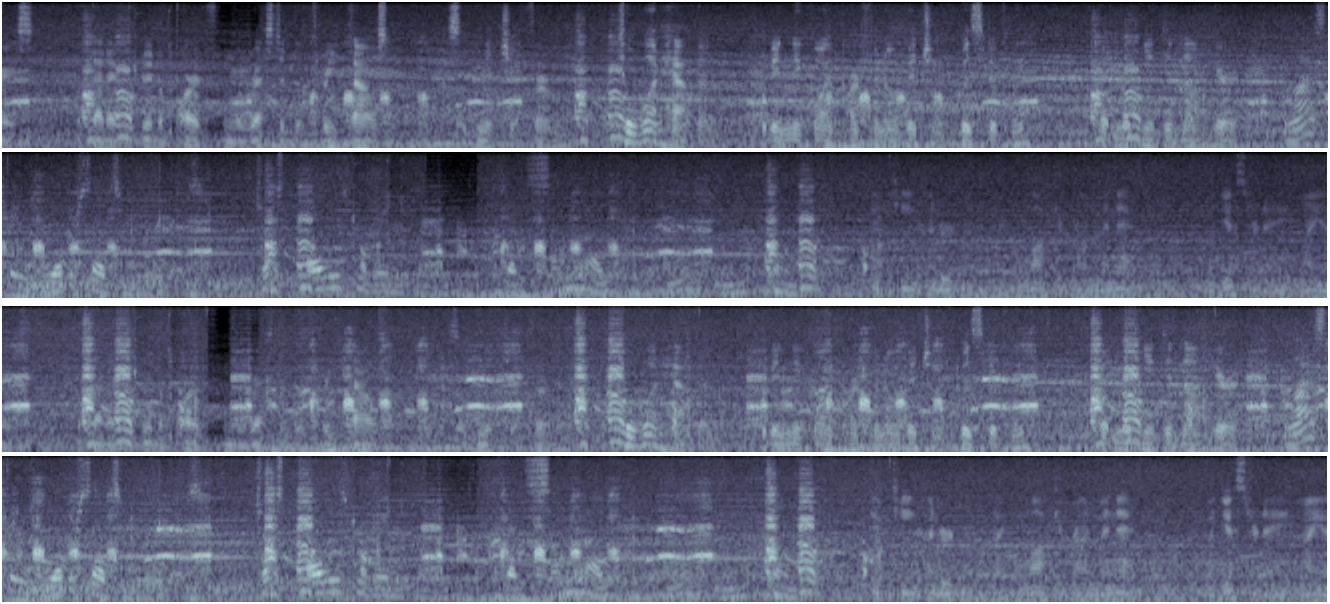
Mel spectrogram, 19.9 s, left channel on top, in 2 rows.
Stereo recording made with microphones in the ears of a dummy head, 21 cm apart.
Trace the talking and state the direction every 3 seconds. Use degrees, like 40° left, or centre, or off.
70° left, 50° left, 10° left, 30° right, 50° right, 60° right, 60° right.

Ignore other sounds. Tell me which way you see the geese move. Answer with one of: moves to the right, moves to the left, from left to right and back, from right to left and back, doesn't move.
doesn't move.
